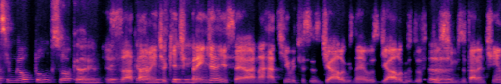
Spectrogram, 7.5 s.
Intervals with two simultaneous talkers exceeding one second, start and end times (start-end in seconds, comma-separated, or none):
1.6-3.1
